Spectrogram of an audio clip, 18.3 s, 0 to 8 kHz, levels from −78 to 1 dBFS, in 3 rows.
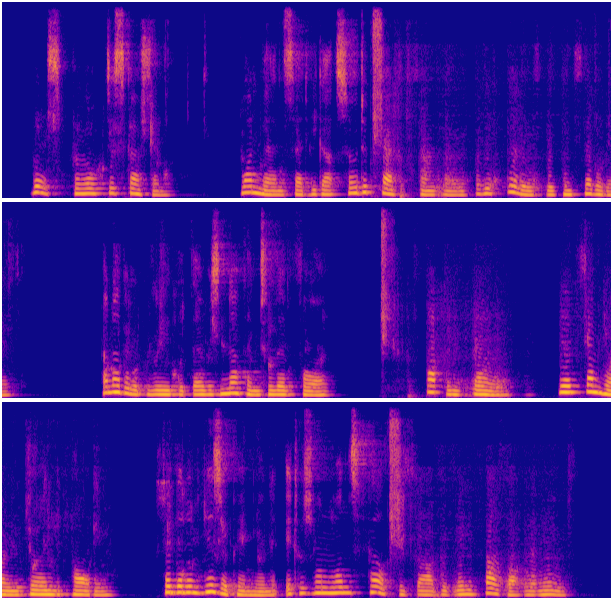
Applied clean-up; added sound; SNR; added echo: neural mask model DeepFilterNet 3.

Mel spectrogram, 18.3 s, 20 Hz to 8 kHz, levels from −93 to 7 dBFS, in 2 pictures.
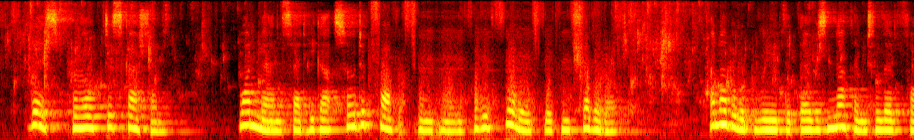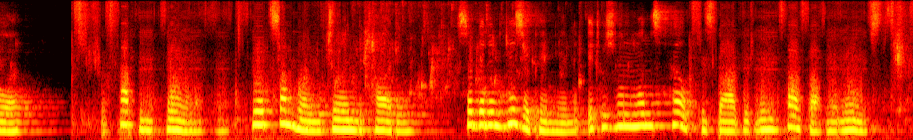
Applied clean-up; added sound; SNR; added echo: neural separator model SepFormer DNS4.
